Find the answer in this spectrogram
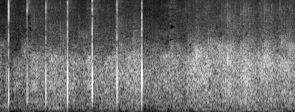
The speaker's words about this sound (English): Will everyone whose heart that music spoke to clap your hands?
